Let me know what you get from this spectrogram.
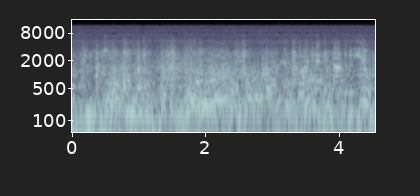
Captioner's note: roaring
